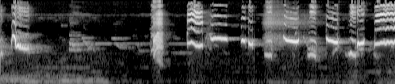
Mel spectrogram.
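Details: Magpie-robin (kacer) song played to trigger singing in other magpie-robins: after a low rumbling noise, a burst of rasp, then clear whistled phrases that rise and fall in quick succession.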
